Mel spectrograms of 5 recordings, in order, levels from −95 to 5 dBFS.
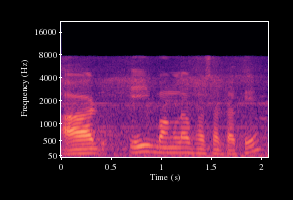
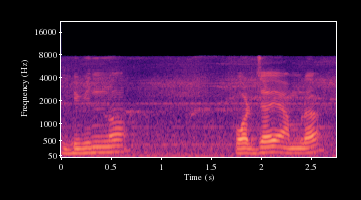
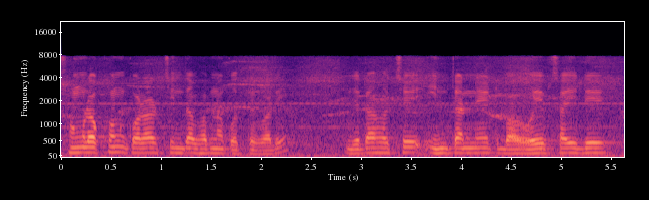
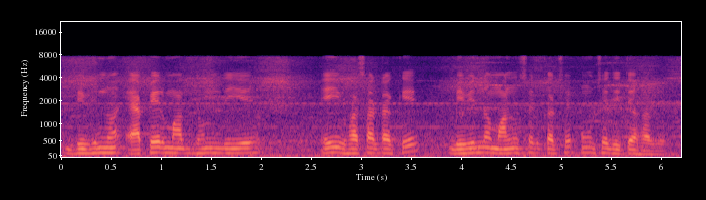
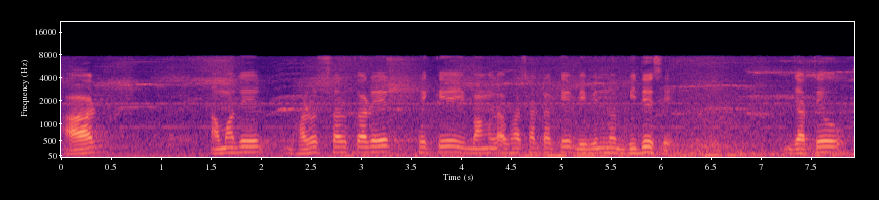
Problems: constant background noise, continuous background conversations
